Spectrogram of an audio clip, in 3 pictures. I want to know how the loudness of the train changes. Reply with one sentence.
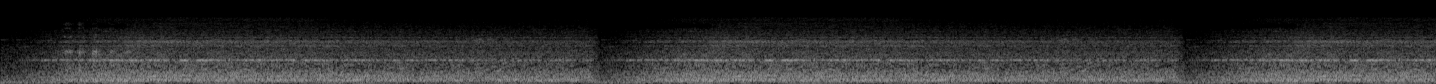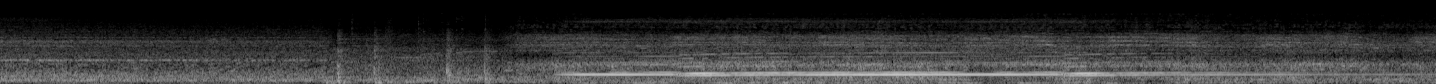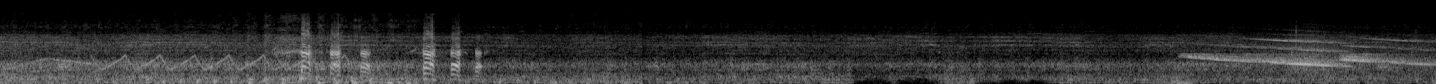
The loudness of the train goes down.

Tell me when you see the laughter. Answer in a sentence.
The laughter can be heard from 0.6 to 1.2 s and from 31.4 to 33.6 s.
